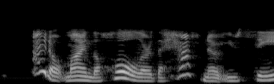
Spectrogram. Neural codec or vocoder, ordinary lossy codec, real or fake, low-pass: none; AAC, 32 kbps; real; 5.4 kHz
